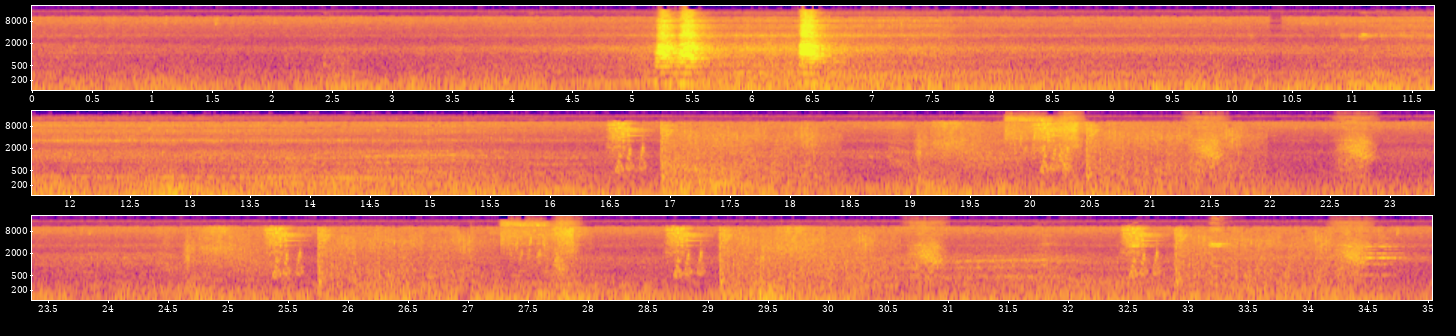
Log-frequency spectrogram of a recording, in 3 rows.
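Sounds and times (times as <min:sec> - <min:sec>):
horn honks: 0:05.2 - 0:06.9, 0:33.2 - 0:33.4
steady low rumble: 0:15.4 - 0:35.0.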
